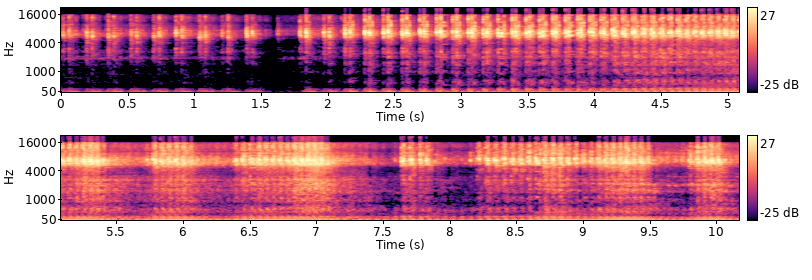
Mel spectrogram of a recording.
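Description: VW Beetle's air-cooled flat-four engine running loud with a rapid, even firing beat. It drops out for a moment about a second and a half in, then is revved up and down several times, loudest past the middle and again near the end.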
